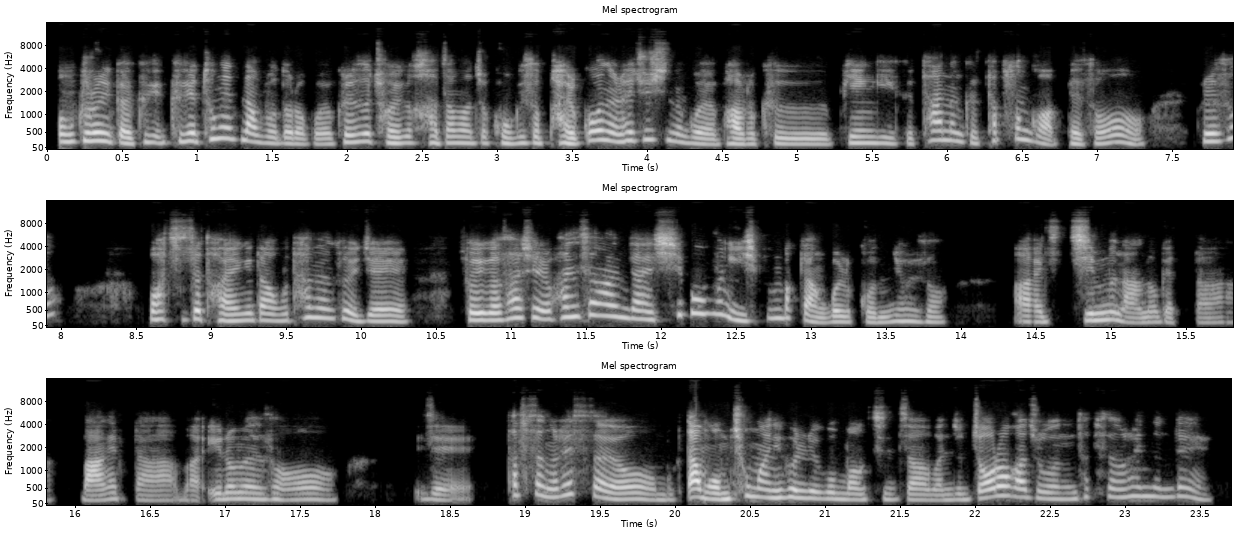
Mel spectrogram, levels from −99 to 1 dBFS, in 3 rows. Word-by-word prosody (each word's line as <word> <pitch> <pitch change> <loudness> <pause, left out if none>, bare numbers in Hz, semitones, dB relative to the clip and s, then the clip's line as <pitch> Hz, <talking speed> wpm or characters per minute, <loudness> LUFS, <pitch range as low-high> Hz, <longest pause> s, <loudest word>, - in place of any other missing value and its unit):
어 220 0 +3
그러니까요. 235 -7 +5
그게 190 +3 -5
그게 235 +2 +1
통했나 290 -2 +2
보더라고요. 160 -4 -2
그래서 210 +7 +1
저희가 185 -4 0
가자마자 185 -2 -2
거기서 180 +2 -2
발권을 225 - +3
해 250 - +3
주시는 260 -5 -1
거예요 160 -4 0
바로 155 0 +2
그 155 -2 -2
비행기 180 -2 -2
그 160 0 -10
타는 260 +5 0
그 180 -5 -6
탑승구 275 - -3
앞에서. 165 +1 -2 0.3
그래서 235 +11 0 0.6
'와 230 -1 +3
진짜 230 +1 +2
다행이다.' 200 -1 0
하고 190 -1 -1
타면서 265 0 -1
이제 175 -3 +1 0.4
저희가 205 -1 +6
사실 265 0 +2
환승하는데 310 0 +2
한 235 -2 +2
15 390 - +5
분, 375 -4 -2
20 190 -5 +2
분밖에 265 +1 -3
안 145 -4 +1
걸렸거든요. 155 +1 -3
그래서 155 -3 -6 0.4
'아 165 -1 -2
이제 155 - -7
짐은 200 +1 +4
안 140 -2 -3
오겠다. 145 -1 -11 0.2
망했다.' 150 -1 -2
막 145 -1 -8
이러면서 170 -3 -3 0.5
이제 165 -4 -7 0.2
탑승을 295 -4 -1
했어요. 180 - +1
뭐 160 - -11
땀 235 -3 +9
엄청 180 +10 +3
많이 225 -3 +1
흘리고 205 -5 0
막 165 -1 -3
진짜 165 -2 -4
완전 155 +2 -7
쩔어 235 +8 +5
가지고는 195 -7 -1
탑승을 240 +3 -7
했는데 245 -7 -6
185 Hz, 375 characters per minute, -22 LUFS, 165-240 Hz, 0.6 s, 땀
